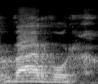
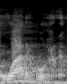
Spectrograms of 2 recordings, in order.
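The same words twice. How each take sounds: First: The name is given a German pronunciation. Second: The name is given an American English pronunciation. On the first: The speaker calls it right. "se dice Warburg" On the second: The speaker calls it wrong. "no se dice Warburg"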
